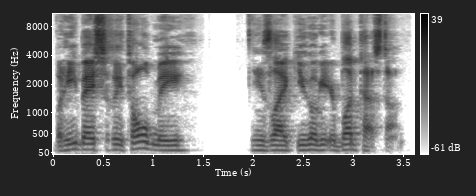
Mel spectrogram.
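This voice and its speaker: A man in his late thirties, a clinic owner appearing as a guest, talks at a fairly quick clip in a mid-range voice. In casual interview conversation he tells his story with animation, quoting other people in their voices.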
